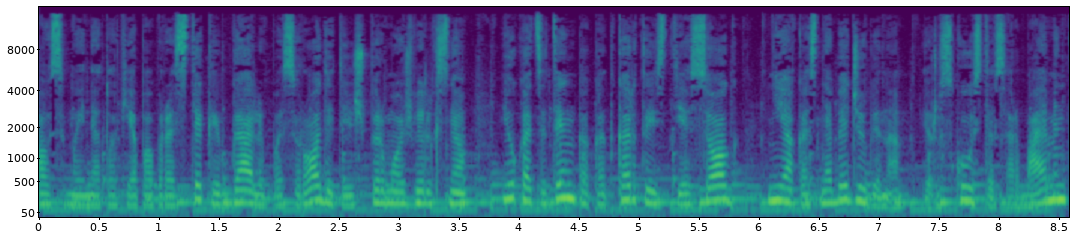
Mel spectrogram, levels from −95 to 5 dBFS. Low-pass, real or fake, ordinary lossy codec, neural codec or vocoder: 14.4 kHz; real; MP3, 64 kbps; none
